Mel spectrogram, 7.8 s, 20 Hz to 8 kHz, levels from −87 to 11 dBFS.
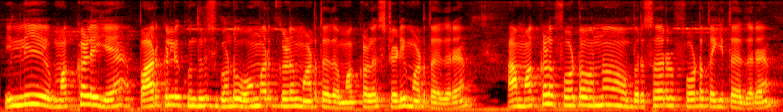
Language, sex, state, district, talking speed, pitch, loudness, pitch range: Kannada, male, Karnataka, Koppal, 160 wpm, 185 Hz, -17 LUFS, 165-200 Hz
